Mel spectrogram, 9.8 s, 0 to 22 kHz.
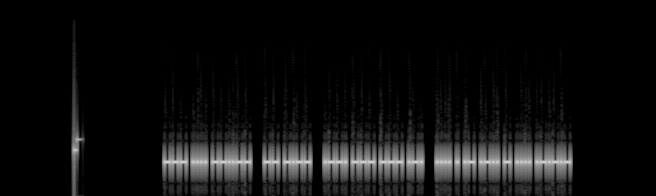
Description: Morse code, heard as a keyed tone, about 40 wpm, 700 Hz. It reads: OH, MY POOR HEALTH.
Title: Sentences from Top 1000 Words - Review Part 3 - 40wpm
